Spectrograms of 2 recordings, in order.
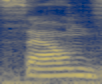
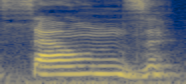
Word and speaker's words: sounds: What sounds good? Points. This S sound. Many people forget to pronounce the S sound. What sounds good? What sounds good?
